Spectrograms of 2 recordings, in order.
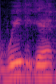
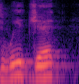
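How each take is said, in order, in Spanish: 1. Se pronuncia con estilo español. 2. Se pronuncia con pronunciación inglesa. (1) "pues ustedes hispanoparlantes, un widget o widget, como lo quieran pronunciar" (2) "la pronunciación correcta es widget"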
